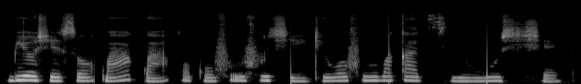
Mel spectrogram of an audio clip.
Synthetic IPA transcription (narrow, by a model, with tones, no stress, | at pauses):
bi˦o˧ʃe˧sɔ˧k͡pa˨˦˨k͡pa˨˦ɔ˧kɔ˨˧fu˦fu˦ʃe˨i˨de˨˦wɔ˦fũ˦wa˦ka˦˨ti˨˦o˧wo˦˨ʃi̥˨ʃɛ˨˦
